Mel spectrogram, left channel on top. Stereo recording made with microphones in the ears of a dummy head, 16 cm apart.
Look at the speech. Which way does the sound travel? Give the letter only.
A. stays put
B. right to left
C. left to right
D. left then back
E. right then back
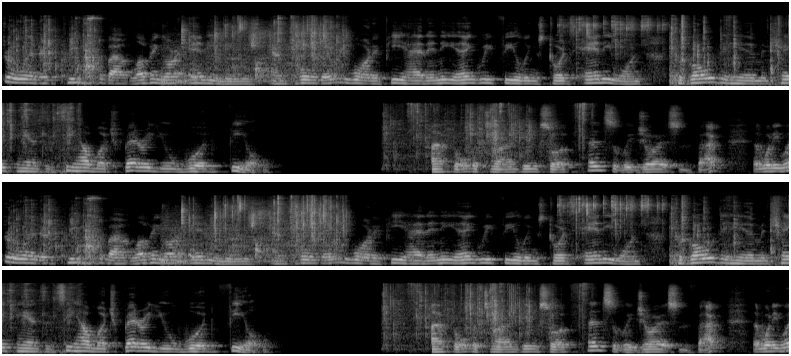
C.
